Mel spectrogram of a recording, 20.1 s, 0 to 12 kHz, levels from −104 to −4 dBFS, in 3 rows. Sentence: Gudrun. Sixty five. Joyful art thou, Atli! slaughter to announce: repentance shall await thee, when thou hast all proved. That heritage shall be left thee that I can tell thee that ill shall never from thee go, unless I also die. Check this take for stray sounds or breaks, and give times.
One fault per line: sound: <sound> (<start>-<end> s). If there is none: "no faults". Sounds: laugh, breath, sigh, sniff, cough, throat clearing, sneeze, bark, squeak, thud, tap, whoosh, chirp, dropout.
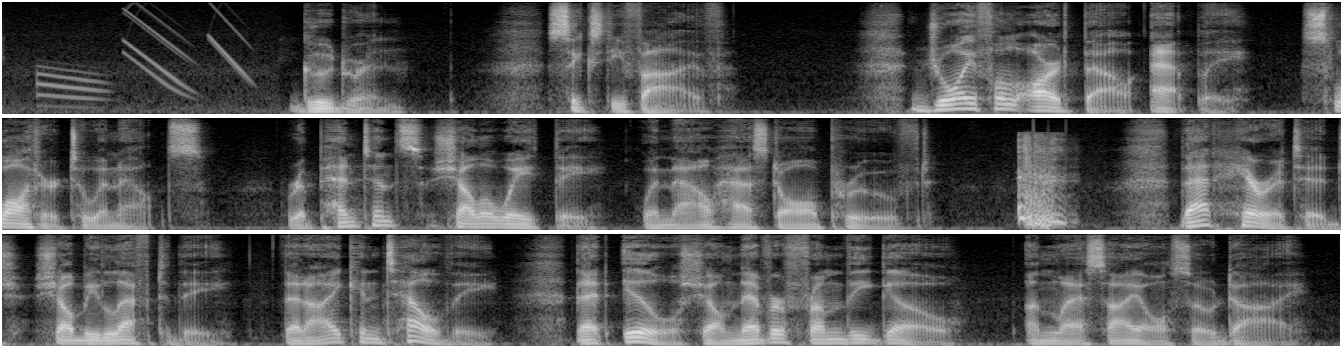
sound: chirp (0.2-1.3 s)
sound: cough (11.8-12.1 s)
